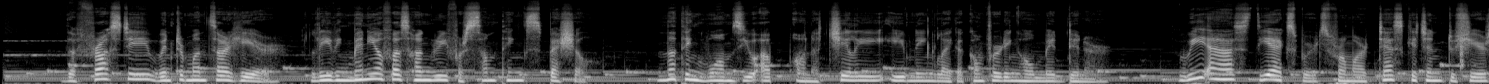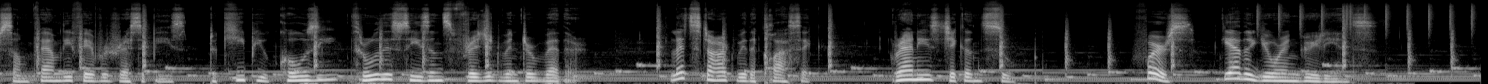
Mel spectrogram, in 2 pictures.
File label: english; Winter recipes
